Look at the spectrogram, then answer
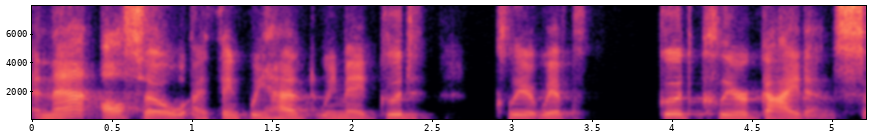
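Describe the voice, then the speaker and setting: An ordinary speaking voice at a moderate pace with ordinary pitch variation. The background is quiet. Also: woman. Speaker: government climate envoy. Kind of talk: policy speech.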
